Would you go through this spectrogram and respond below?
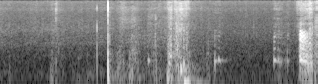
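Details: An angry female rabbit in a cage, meeting the other rabbits for one of the first times, gives short, low, huffing grunts and snorts in scattered bursts.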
